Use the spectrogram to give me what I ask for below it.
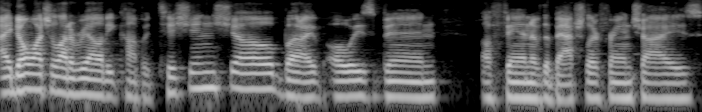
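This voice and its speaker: Over a quiet background, a man speaks with fairly low pitch at a fairly slow pace and ordinary pitch variation. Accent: American. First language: American Sign Language. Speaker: pastor. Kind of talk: casual interview.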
